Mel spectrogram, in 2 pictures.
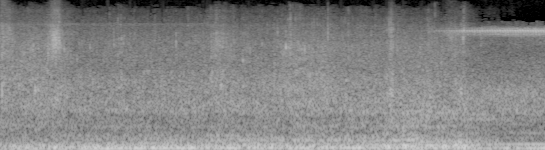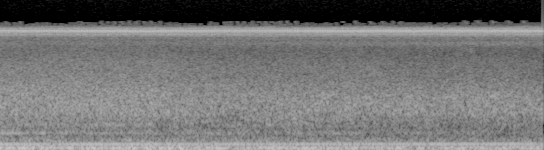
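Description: The West Branch Delaware River running high and fast, a rushing water sound with wind on the microphone. About three and a half seconds in it cuts to a steady high-pitched insect drone over a quieter background.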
